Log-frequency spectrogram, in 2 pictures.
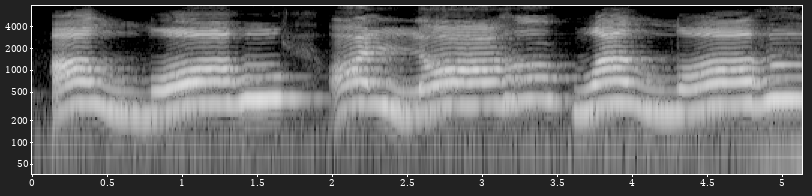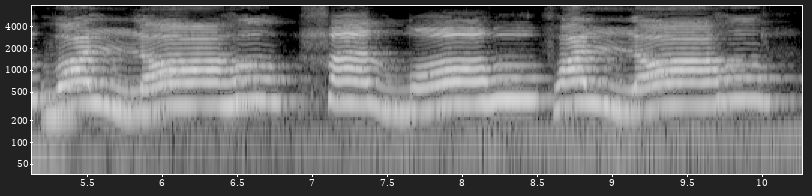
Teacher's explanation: अपनी ज़बान की जड़ को ऊपर की तरफ बुलंद करते जाना है। जब हम ऊपर की तरफ बुलंद करेंगे तो ये लाम खुद ब खुद मोटा पड़ा जाएगा।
